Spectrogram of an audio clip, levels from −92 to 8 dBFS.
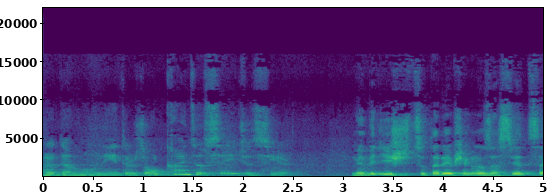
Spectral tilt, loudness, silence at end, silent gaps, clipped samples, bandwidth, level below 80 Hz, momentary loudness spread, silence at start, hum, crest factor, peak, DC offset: -5.5 dB/octave; -21 LUFS; 0 s; none; under 0.1%; 15 kHz; -58 dBFS; 17 LU; 0 s; none; 20 dB; -2 dBFS; under 0.1%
